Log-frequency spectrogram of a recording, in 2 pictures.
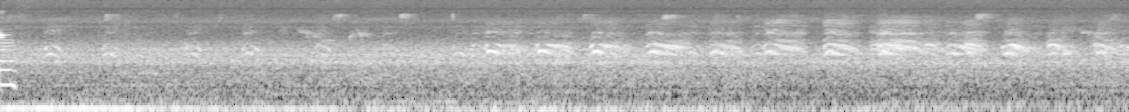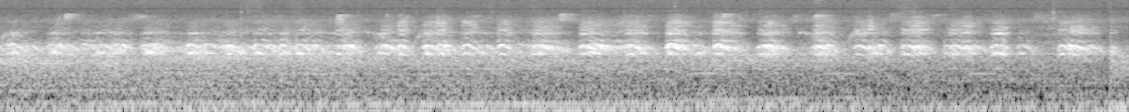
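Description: Several crows cawing outdoors in the morning, repeated harsh calls in quick bursts, some near and some farther off, over a steady low background hum, with a person speaking softly at times.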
